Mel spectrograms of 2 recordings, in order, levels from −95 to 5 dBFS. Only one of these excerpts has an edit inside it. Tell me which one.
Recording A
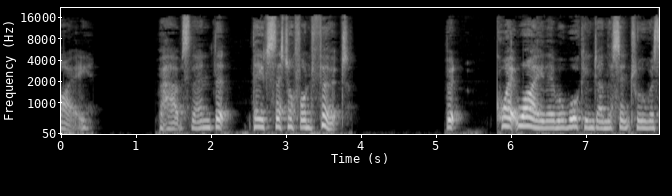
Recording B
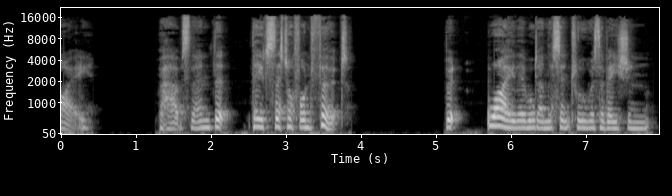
B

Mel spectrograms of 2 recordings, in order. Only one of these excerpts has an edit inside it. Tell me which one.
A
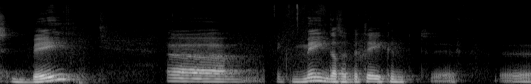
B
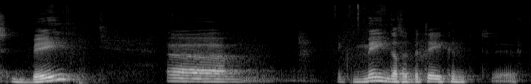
A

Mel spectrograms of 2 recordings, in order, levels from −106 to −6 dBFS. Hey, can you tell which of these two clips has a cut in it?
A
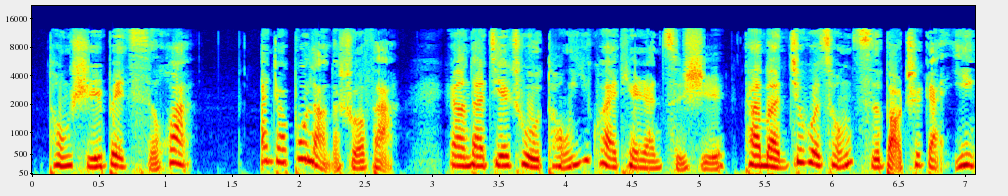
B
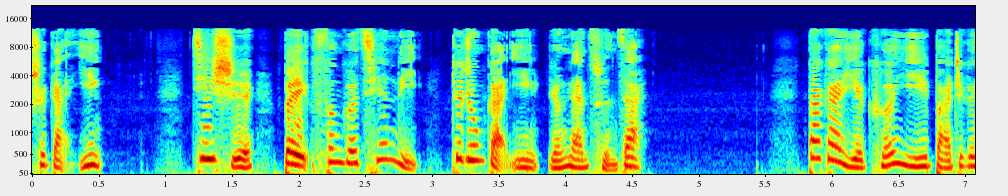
A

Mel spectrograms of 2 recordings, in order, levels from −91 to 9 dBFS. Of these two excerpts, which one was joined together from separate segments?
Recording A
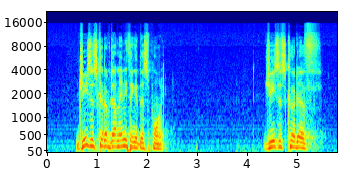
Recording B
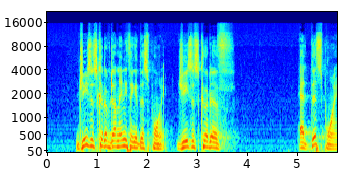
B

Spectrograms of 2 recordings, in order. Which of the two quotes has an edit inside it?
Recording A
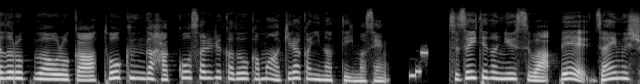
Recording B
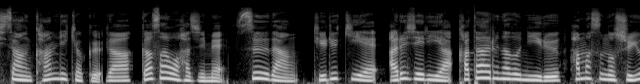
B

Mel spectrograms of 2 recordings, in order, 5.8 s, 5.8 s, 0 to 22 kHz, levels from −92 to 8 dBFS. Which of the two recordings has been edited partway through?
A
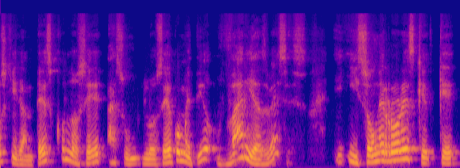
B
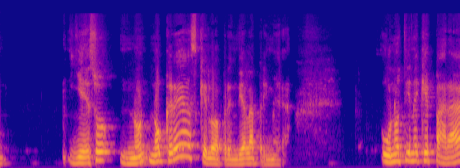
A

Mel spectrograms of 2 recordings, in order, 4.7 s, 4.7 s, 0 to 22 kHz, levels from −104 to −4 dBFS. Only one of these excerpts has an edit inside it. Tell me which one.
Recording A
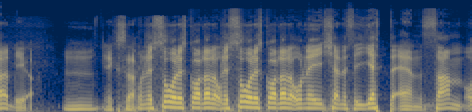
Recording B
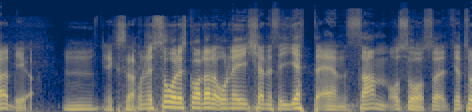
A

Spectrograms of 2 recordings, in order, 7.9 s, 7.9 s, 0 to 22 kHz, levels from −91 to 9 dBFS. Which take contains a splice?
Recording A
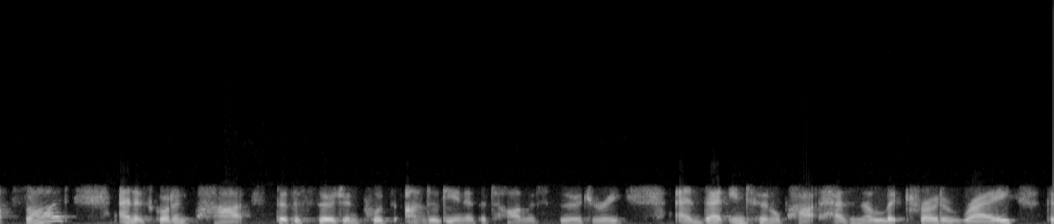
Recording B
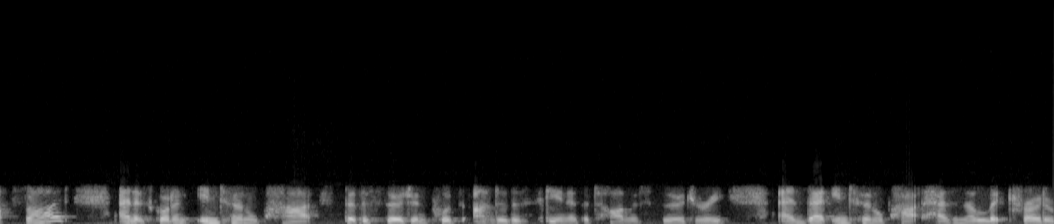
A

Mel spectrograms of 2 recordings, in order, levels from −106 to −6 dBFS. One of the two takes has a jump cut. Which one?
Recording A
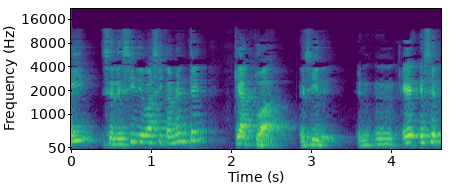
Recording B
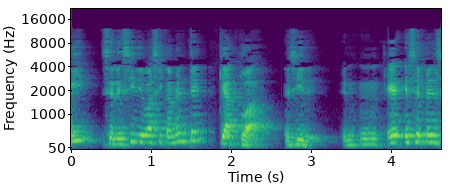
B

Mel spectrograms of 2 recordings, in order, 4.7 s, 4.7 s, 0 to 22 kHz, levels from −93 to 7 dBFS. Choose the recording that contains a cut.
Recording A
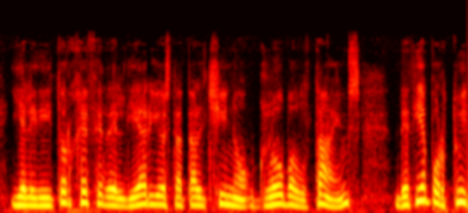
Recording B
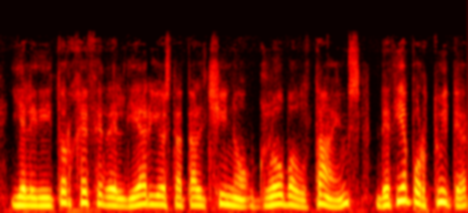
B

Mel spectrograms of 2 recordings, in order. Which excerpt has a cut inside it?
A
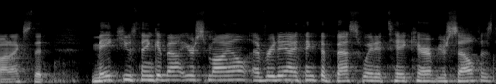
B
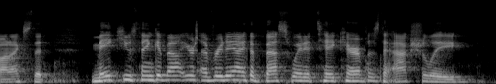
B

